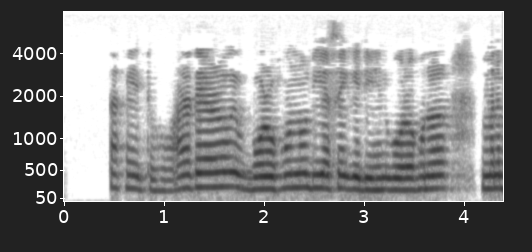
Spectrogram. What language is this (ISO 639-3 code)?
asm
